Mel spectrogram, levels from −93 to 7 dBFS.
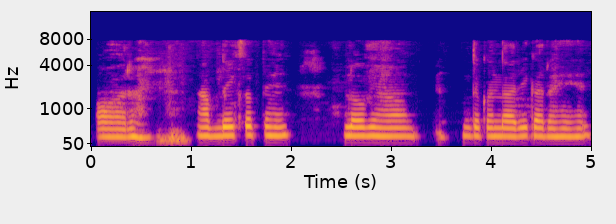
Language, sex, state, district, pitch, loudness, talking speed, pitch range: Hindi, female, Uttar Pradesh, Varanasi, 195 Hz, -17 LUFS, 130 wpm, 185-200 Hz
